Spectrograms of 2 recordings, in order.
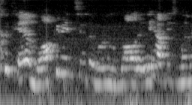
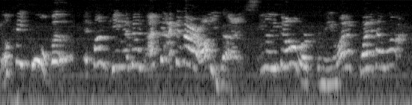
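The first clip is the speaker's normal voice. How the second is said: imitating the king; 11 semitones higher than usual. Voicing the king's reaction.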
